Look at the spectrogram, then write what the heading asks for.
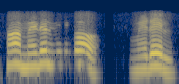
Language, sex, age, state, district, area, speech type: Odia, male, 18-30, Odisha, Kalahandi, rural, conversation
